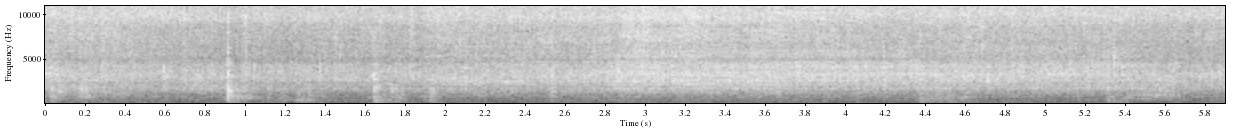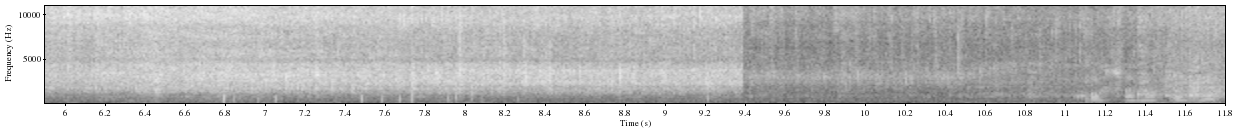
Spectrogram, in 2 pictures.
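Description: Mutton meat and liver frying in oil in a pan give a continuous loud sizzle, with frequent scraping and clinking as a utensil stirs them; near the end the sizzle drops to a quieter level.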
